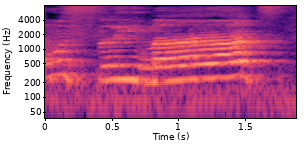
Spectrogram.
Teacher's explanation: Kata muslimat, huruf mimnya dibaca dhammah 1 harokat, huruf sinnya dibaca sukun, huruf lamnya dibaca tipis, tarqiq, kasrah 1 harokat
